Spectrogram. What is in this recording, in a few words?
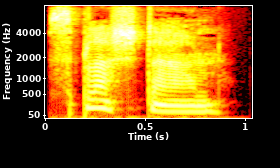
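"splashdown", British English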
